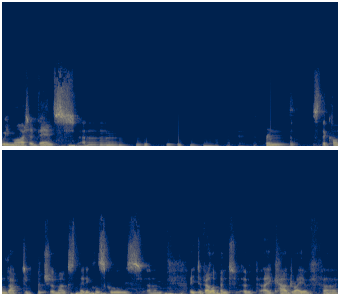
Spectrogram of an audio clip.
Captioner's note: audio distorted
